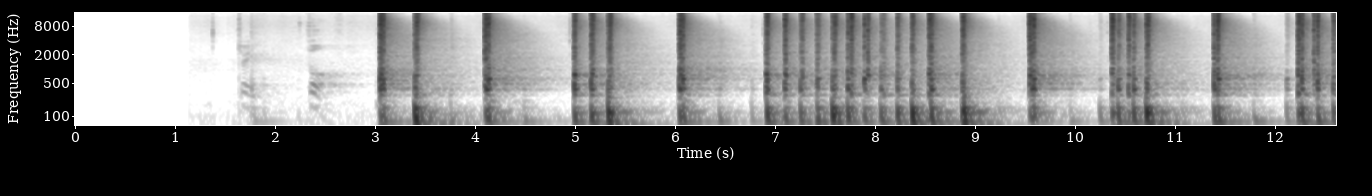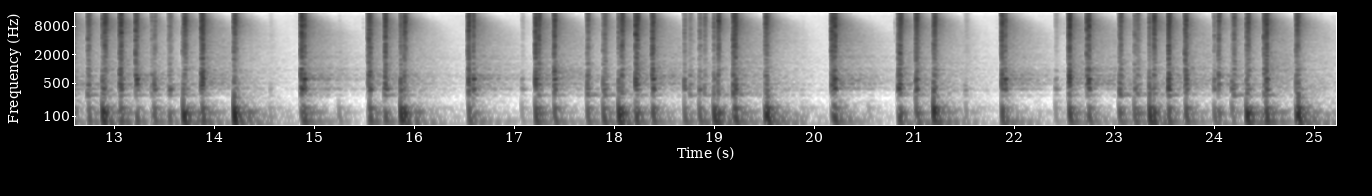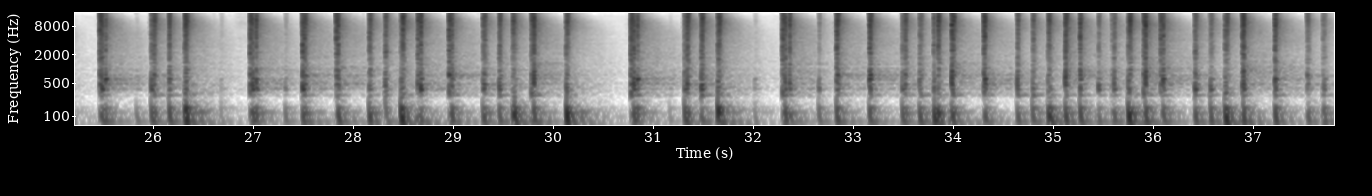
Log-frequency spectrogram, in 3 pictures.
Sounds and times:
Percussion: 0:03.0 - 0:37.8.

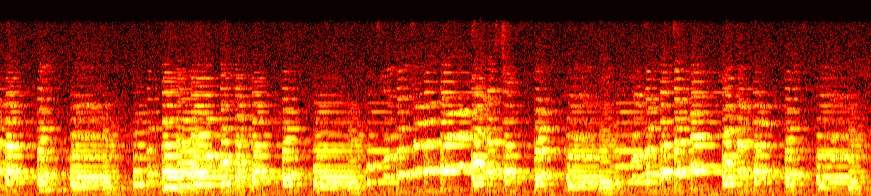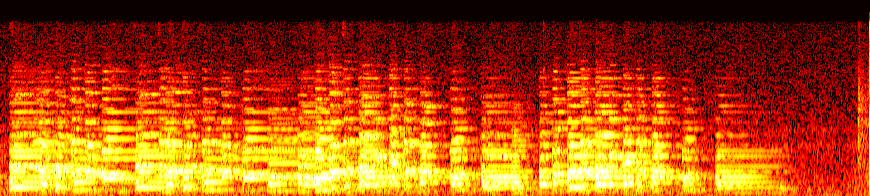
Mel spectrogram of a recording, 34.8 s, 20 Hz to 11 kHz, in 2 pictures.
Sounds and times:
Female singing: 0:00.0 - 0:02.3, 0:07.4 - 0:22.5, 0:23.4 - 0:30.7
Music: 0:00.0 - 0:33.3.

